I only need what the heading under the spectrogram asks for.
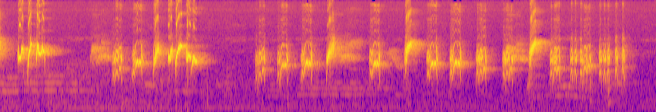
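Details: Red-whiskered bulbul decoy bird singing for voice training, a lively sequence of repeated warbling whistles in short runs separated by brief silences.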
